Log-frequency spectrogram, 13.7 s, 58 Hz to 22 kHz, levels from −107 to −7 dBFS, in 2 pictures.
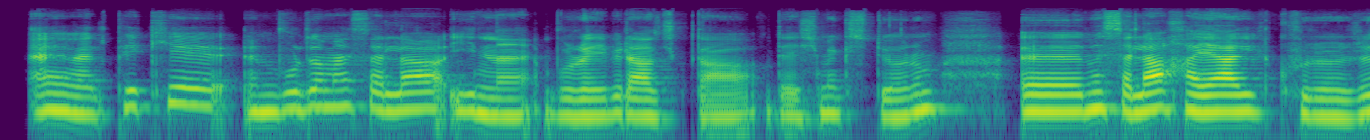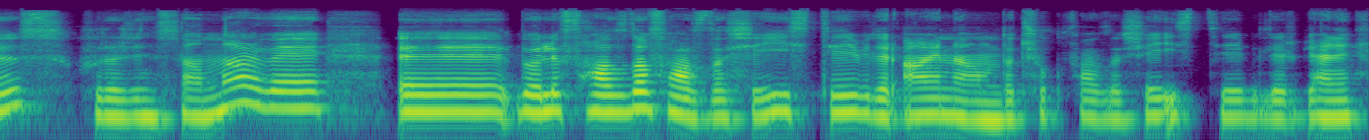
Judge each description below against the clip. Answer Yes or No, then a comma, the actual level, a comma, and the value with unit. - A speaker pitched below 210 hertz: Yes, high, 190 Hz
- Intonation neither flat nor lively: Yes, average, 4.0 semitones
